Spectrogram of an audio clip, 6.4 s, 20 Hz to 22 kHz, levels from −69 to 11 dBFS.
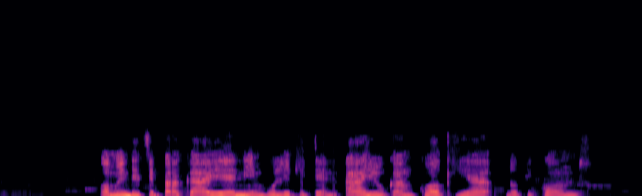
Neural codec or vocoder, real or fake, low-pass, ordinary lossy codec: codec, 16 kHz, 4 kbps, FreqCodec, larger model; fake; 7.2 kHz; Opus, 16 kbps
